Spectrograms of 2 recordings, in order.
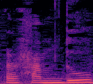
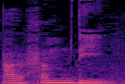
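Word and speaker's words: الحمد: Nah, kan salah ya, harusnya alhamdu bukan alhamdi.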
